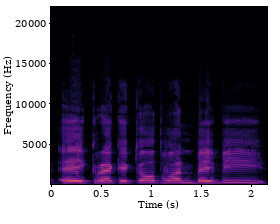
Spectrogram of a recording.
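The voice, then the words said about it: Put-on South African accent. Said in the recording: “I love the South African accent.”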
